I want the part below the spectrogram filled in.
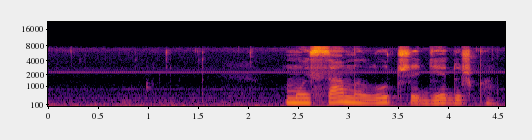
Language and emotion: Russian, neutral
